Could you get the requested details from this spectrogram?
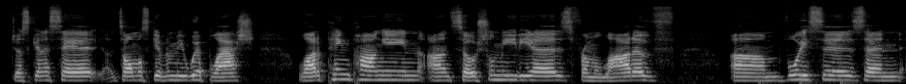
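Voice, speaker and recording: A woman's voice: medium pitch, a bit bright. Woman giving a chatty home devotional. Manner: conversational, many fillers and repeated phrases. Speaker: ministry host. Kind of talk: live-streamed devotional talk.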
